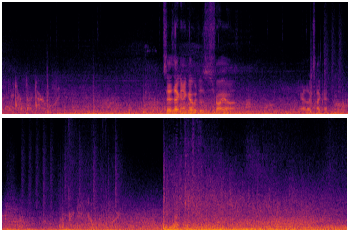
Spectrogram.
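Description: Laser weapons fire in rapid bursts during a space battle.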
